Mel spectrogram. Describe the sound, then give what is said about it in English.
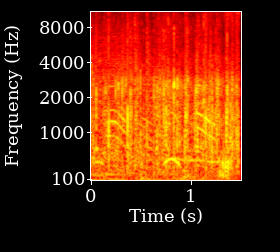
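A short burst of applause and cheering from a crowd, steady and fairly loud throughout, with excited voices mixed into the clapping. “I think applause is absolutely the appropriate response.”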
